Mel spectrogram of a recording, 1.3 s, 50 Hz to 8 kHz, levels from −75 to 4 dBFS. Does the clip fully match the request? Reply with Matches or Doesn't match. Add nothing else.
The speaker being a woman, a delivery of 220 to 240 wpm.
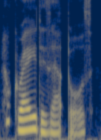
Matches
